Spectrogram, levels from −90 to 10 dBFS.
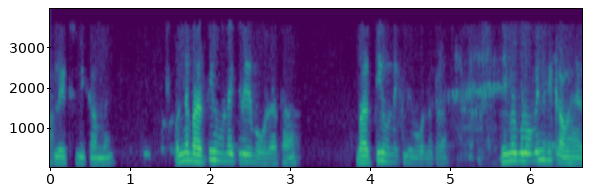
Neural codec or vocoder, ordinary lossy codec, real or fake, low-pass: none; AAC, 24 kbps; real; 3.6 kHz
